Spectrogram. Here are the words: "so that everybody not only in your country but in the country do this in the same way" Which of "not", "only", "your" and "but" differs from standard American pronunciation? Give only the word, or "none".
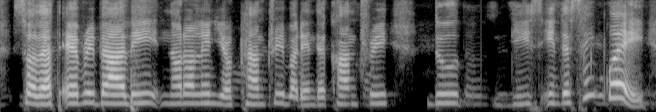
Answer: only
